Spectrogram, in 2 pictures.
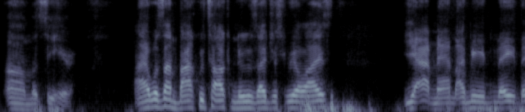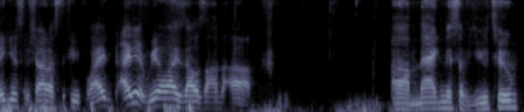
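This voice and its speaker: A man's voice: moderate pace, slight background noise, poor audio. A young man hosting a casual livestream and reading viewer comments, laid-back and rambling, a little congested. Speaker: YouTube host reading live chat. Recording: low-end home stream setup.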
